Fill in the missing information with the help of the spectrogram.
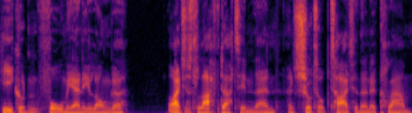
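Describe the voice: Simple, plain reading aloud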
